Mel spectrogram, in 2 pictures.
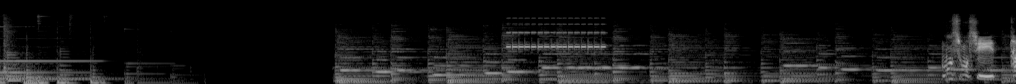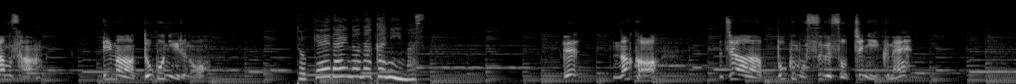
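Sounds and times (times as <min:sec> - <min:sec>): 
melodic electronic phone ringtone: 0:05.0 - 0:06.2
speech: 0:09.5 - 0:12.4, 0:13.2 - 0:14.6, 0:15.8 - 0:16.8, 0:17.4 - 0:19.4.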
